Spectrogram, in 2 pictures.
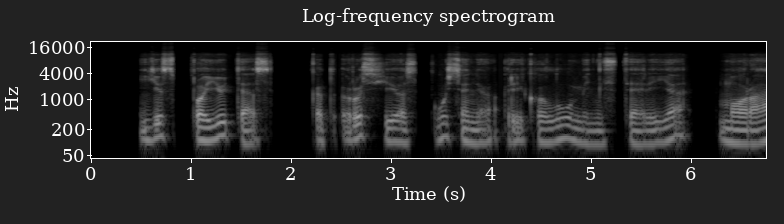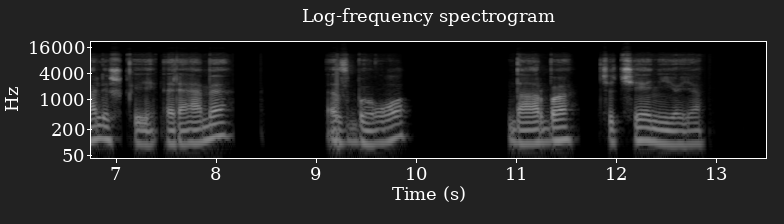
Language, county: Lithuanian, Vilnius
